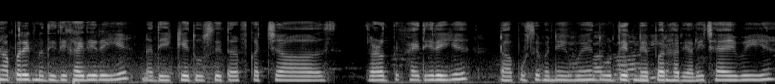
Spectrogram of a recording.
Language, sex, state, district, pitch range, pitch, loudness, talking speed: Hindi, female, Chhattisgarh, Korba, 195-210 Hz, 205 Hz, -23 LUFS, 230 wpm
